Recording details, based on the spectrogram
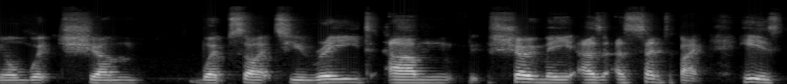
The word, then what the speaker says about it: Sowunmi: It's spelt Sowonmi, Sowunmi, but it's pronounced Show Me.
